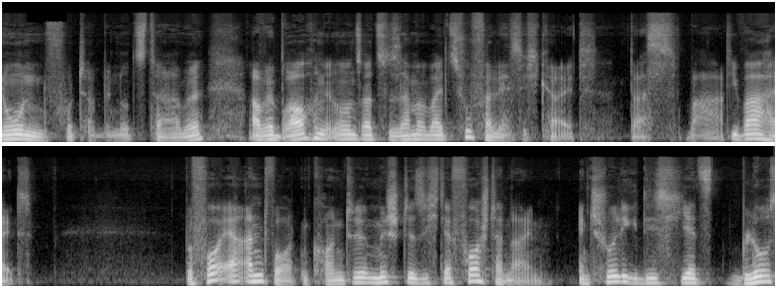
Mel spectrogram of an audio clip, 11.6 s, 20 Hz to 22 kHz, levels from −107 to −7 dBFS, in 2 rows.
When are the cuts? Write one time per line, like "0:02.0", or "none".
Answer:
0:05.4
